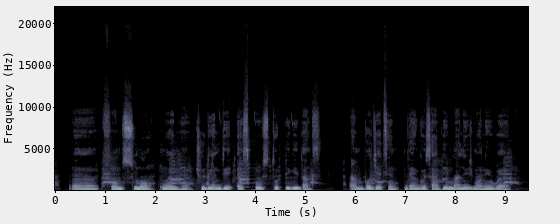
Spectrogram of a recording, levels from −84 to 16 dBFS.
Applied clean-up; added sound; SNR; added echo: neural mask model RNNoise.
